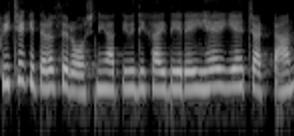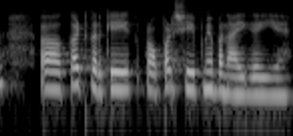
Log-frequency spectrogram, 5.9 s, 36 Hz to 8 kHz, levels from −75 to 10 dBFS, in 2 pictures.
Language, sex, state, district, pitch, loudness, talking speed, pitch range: Hindi, female, Chhattisgarh, Rajnandgaon, 235 Hz, -25 LUFS, 255 wpm, 225-255 Hz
